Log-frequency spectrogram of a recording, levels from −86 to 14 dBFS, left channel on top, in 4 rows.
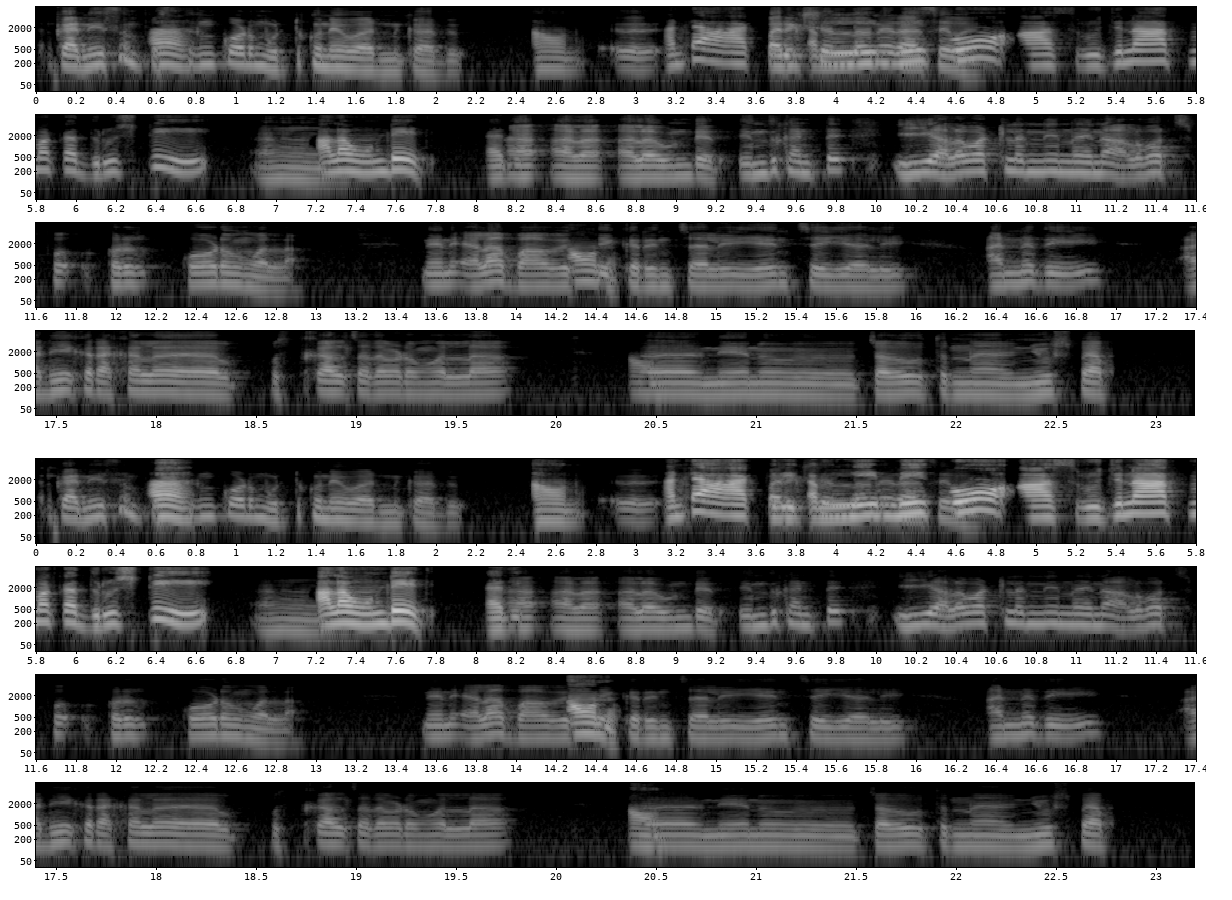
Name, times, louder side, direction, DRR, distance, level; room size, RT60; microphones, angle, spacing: voice 1, 0.0-2.1 2.9-3.1 3.7-4.7 6.9-7.3 8.1-12.9 13.5-16.0 16.3-16.9 17.3-18.4 18.7-19.8 20.4-22.8, left 3 dB, 75° left, 1.5 m, -37 dB
voice 2, 3.1-6.7 7.2-7.7 8.1-8.2 14.3-14.5 20.4-20.5, right 8 dB, 65° right, 0.3 m, -26 dB
head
